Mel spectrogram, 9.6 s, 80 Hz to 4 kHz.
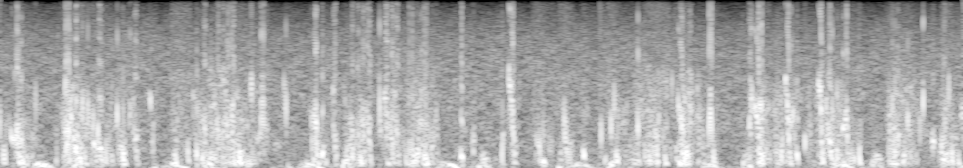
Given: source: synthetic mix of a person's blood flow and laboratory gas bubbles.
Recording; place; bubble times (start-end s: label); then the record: Doppler ultrasound of blood flow; precordium
0.00-0.40 s: bubbles
0.53-1.42 s: bubbles
1.46-1.58 s: bubbles
1.70-2.91 s: bubbles
3.08-3.29 s: bubbles
3.31-3.40 s: bubbles
3.43-3.74 s: bubbles
3.77-4.41 s: bubbles
4.57-4.67 s: bubbles
4.71-4.78 s: bubbles
4.99-5.20 s: bubbles
5.33-5.75 s: bubbles
5.81-5.90 s: bubbles
6.00-7.20 s: bubbles
7.46-8.64 s: bubbles
8.84-9.27 s: bubbles
9.30-9.64 s: bubbles
From the record:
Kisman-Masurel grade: 444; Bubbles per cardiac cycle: continuous sound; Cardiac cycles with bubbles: 100%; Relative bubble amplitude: maximal (0.775 to 0.999); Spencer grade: 4 (maximum detectable bubble signal sounding continuously throughout systole and diastole of every cardiac period, and overriding the amplitude of the normal cardiac signals); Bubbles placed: anywhere in the cardiac cycle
